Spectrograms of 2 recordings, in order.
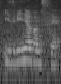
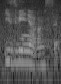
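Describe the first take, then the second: No difference in how they are said.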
